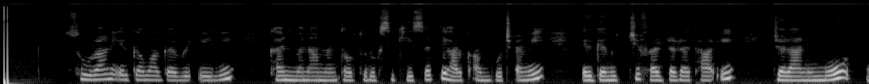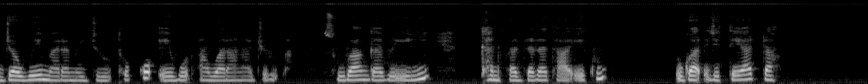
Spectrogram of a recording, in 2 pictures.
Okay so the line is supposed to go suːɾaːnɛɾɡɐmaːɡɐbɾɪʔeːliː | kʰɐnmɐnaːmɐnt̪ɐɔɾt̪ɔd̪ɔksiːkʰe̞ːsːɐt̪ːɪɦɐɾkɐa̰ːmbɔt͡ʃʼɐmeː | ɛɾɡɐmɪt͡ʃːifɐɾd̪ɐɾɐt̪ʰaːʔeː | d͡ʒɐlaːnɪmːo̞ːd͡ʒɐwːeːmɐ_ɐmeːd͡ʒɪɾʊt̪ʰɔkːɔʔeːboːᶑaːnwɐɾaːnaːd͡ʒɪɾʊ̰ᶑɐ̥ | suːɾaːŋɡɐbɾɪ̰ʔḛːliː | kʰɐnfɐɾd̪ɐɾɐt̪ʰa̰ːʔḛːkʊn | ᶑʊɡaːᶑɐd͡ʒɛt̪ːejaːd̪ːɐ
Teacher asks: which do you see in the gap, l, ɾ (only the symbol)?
ɾ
